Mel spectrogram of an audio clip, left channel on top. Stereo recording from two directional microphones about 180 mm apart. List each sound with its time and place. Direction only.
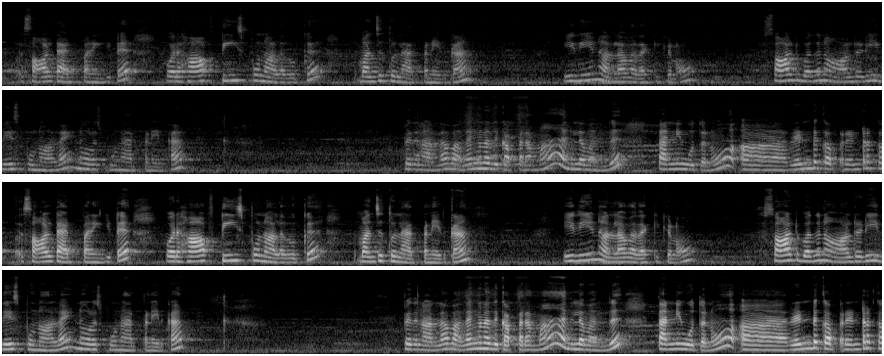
0.2 s a woman's voice: 30° right (ahead or behind)
7.7 s a woman's voice: 30° right (ahead or behind)
12.8 s a woman's voice: 30° right (ahead or behind)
